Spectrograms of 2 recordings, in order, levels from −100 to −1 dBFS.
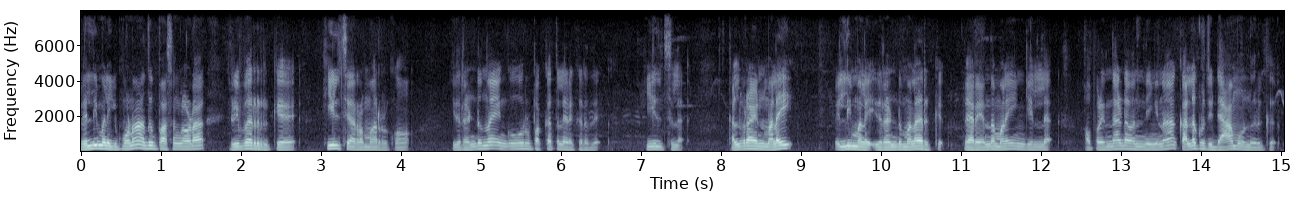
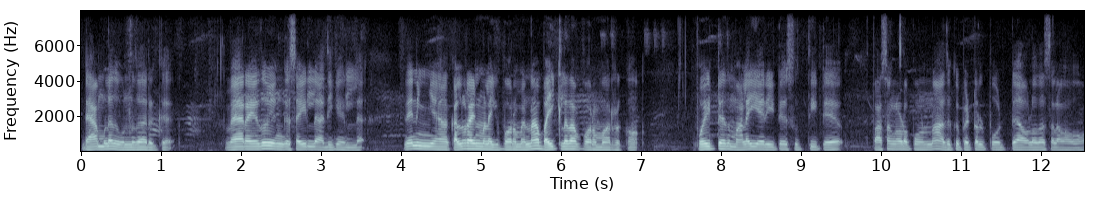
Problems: background sounds at intervals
